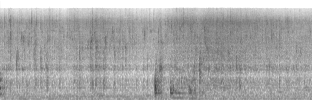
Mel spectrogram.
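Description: Onion and garlic fry in hot oil with dried shrimp, a dense steady sizzle close by, with one sharp clatter of a spoon stirring partway through.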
